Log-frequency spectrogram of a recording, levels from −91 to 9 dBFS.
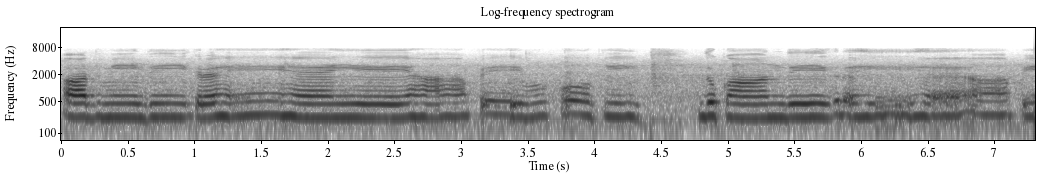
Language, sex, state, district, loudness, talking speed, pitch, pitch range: Hindi, female, Haryana, Rohtak, -17 LUFS, 115 wpm, 230 Hz, 225-240 Hz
